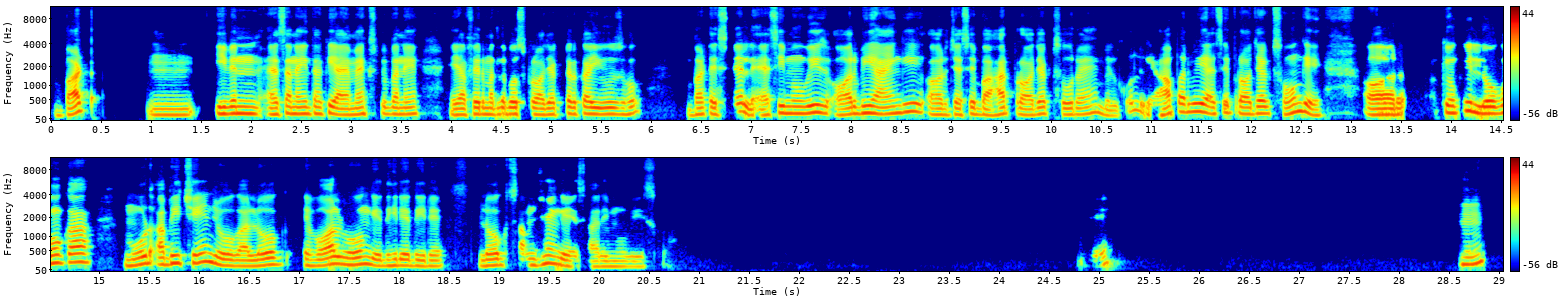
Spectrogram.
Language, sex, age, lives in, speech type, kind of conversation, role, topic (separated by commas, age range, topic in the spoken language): Hindi, male, 20-24, India, conversation, podcast, guest, Kya streaming ne cinema ka maza kam kiya hai ya badhaya hai, tum kya kehte ho?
